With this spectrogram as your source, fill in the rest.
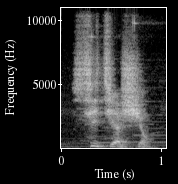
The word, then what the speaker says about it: situation: On écrit situation plutôt, mais on va lire situation. L'avant-dernière syllabe va s'accentuer. N'oubliez surtout pas de garder ça en tête. La toute dernière syllabe va plus s'accentuer. Et aussi, nous allons lire le sion comme Sean. Situation.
